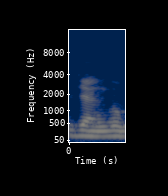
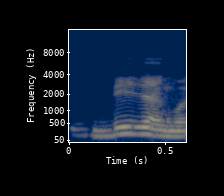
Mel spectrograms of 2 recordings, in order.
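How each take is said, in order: First: It begins directly with a 'j' sound. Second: It begins with a separate 'dee' syllable. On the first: The speaker calls it right. "सिर्फ जैंगो बोलते हैं, डी silent है" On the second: The speaker calls it wrong. "डी जैंगो नहीं"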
